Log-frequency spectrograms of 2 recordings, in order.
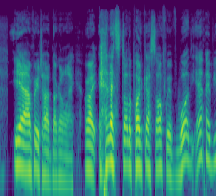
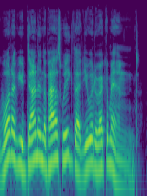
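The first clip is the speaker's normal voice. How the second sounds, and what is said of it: Put-on American accent. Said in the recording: “Don't know why I did an American accent.”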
